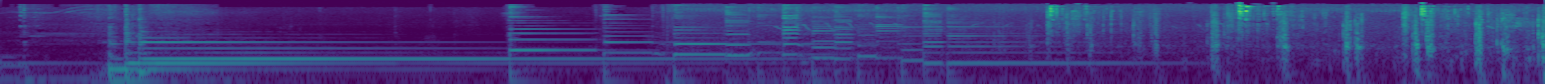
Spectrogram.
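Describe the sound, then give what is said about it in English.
A held musical chord swells and shifts, then the hooves of a saddled horse being ridden start clip-clopping, a quick uneven run of sharp knocks growing louder toward the end. “just where do you think you're going on that horse?”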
